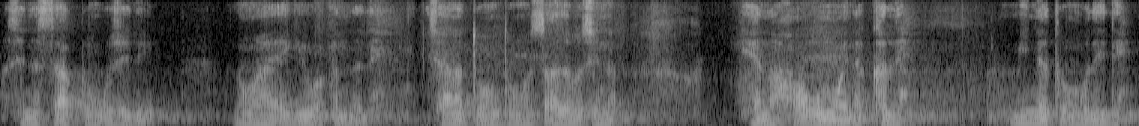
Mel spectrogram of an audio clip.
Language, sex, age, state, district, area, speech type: Manipuri, male, 30-45, Manipur, Kakching, rural, spontaneous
